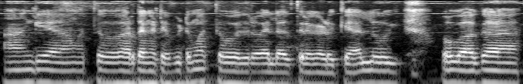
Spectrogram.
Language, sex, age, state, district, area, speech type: Kannada, male, 18-30, Karnataka, Uttara Kannada, rural, spontaneous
